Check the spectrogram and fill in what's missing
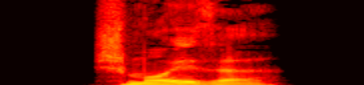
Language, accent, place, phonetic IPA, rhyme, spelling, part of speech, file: German, Germany, Berlin, [ˈʃmɔɪ̯zə], -ɔɪ̯zə, Schmäuse, noun, De-Schmäuse.ogg
- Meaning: nominative/accusative/genitive plural of Schmaus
